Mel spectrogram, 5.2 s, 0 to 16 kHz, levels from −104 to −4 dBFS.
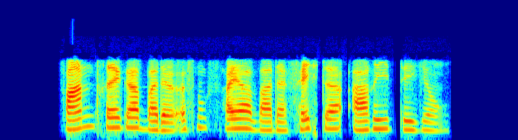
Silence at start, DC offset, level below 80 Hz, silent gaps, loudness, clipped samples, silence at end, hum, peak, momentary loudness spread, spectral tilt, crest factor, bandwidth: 0.65 s; under 0.1%; -70 dBFS; 3.96-4.00 s; -20 LUFS; under 0.1%; 0.75 s; none; 0 dBFS; 13 LU; -7.5 dB/octave; 22 dB; 4 kHz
